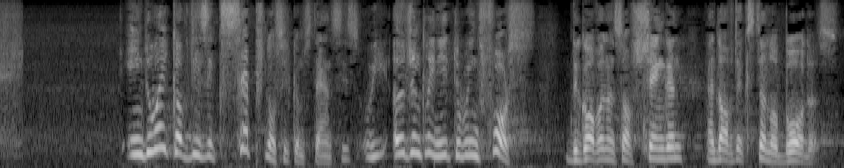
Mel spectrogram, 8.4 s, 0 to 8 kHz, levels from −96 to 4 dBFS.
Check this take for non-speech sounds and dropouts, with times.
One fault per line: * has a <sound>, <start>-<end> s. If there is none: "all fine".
all fine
